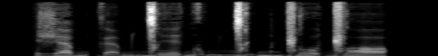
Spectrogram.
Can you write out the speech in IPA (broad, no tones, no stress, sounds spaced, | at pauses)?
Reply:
ʒ æ b k æ̰ b ɡ͡ǀ e ɡ o̰ b ɡ͡ǀ ḭ b ɡ͡ǁ o ɡ͡ǁ ɒ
